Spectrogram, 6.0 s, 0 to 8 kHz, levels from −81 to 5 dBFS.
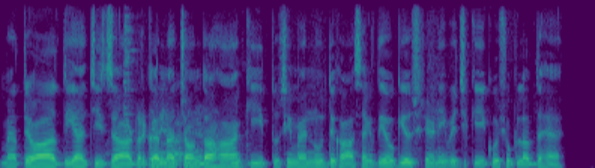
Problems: constant background noise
